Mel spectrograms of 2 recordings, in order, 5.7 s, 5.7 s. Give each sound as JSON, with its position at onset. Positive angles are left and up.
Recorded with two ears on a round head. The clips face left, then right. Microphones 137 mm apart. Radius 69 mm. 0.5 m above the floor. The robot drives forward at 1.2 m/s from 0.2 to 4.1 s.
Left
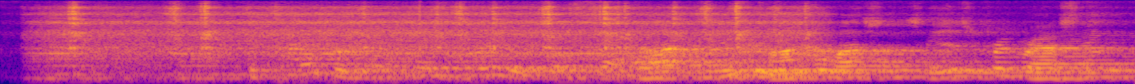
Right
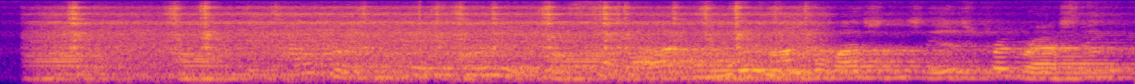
{"t": 1.2, "sound": "a woman speaking", "side_deg": -20, "distance_m": 5.0}
{"t": 3.2, "sound": "a man speaking", "side_deg": 0, "distance_m": 3.5}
